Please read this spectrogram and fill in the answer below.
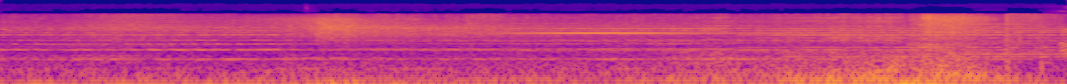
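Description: Dark, sustained film score over a low rumble, with a rushing burst about two and a half seconds in and a heavier blast around seven seconds in: fire-spell and explosion sound effects in a wand duel.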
